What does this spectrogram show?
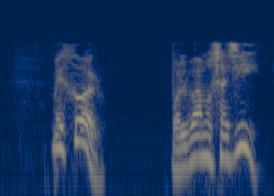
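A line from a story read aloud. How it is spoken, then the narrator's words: Exclamation. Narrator (Spanish): exclama Rina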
